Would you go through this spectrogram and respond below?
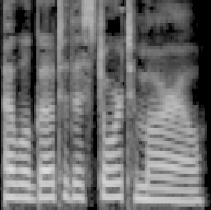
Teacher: the word store might be stressed more than the rest of the sentence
